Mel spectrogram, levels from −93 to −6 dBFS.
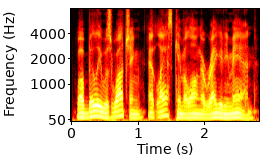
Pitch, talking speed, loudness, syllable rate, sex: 110 Hz, 235 wpm, -15 LUFS, 6.4 syllables/s, male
